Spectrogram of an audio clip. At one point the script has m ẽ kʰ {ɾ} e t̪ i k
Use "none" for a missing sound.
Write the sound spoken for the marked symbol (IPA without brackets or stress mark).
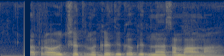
ɾ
